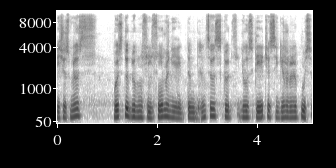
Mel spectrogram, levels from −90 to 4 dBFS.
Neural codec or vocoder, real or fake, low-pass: autoencoder, 22.05 kHz, a latent of 192 numbers a frame, VITS, trained on one speaker; fake; 9.9 kHz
